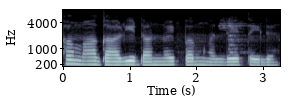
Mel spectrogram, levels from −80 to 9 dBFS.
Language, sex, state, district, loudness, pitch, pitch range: Wancho, female, Arunachal Pradesh, Longding, -16 LUFS, 170 Hz, 160-175 Hz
